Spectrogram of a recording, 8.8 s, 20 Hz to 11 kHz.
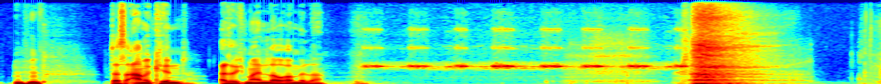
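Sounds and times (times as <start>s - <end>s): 
speech: 0.2s - 3.7s
crickets chirping: 3.5s - 8.1s
loud breathy rush of air or sigh: 3.5s - 8.2s.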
